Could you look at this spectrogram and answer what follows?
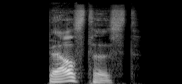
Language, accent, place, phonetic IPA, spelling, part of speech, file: German, Germany, Berlin, [ˈbɛʁstəst], berstest, verb, De-berstest.ogg
- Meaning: second-person singular subjunctive I of bersten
